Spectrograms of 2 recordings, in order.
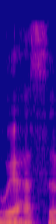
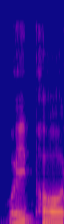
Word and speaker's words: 웨이퍼: 후에도 우리는 수용하고 있지요 과자 이름을 웨하스 아고 발음하시는 여러분들 그 발음이 바로 일본어 발음의 한글 표기라는 것입니다 물론 이걸 약간 변경시켜서 웨이퍼 아고 발음하지 반도체 그 팔대 공정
